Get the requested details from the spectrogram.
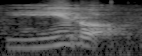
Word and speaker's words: gyro: It's called gyro. That's how you pronounce it.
